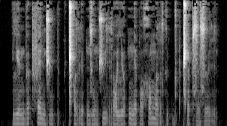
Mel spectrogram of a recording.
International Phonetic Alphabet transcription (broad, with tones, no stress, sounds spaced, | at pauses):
lʲ œ˨ m b œ˨˦ p f ɛ˦ n d͡ʒ u˧ p | ǁʰ ɔ˨ r ø˨ p n z u˨ m ʃ y˧ r ɔ˨ lʲ ɔ˨˦ p n ɛ˦˨ p ɔ˧ x ɔ˦ m ɔ˦ r k ʉ˧ p ɡ ɵ˧ p ǁʰ œ˦ p z œ˨ z ɵ˦ r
